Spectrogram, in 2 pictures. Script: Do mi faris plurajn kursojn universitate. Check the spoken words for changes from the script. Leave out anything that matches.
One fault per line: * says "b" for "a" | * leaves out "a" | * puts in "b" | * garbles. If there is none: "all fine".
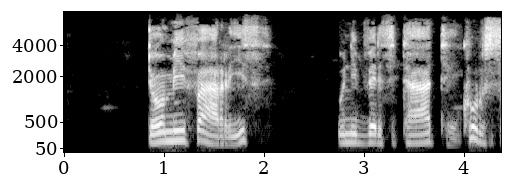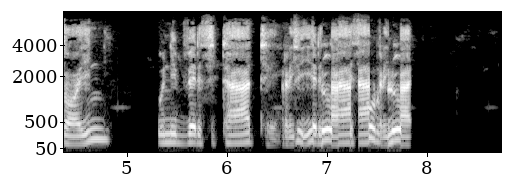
* says "universitate" for "plurajn"
* garbles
